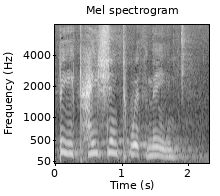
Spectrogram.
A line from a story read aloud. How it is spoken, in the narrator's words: begged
